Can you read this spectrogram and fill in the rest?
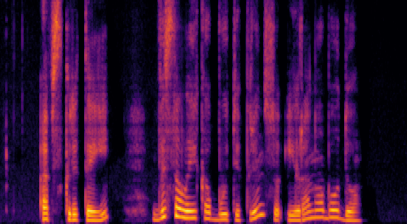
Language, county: Lithuanian, Marijampolė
